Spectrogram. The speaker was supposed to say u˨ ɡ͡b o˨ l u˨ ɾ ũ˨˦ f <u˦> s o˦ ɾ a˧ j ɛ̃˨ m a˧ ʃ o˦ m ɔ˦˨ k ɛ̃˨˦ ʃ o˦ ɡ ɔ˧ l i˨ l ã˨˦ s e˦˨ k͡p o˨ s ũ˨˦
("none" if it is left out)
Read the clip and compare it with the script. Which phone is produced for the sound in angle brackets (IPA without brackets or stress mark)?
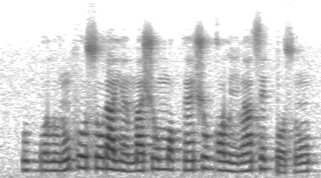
o˦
